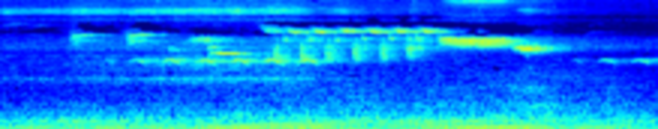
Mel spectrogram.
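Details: Golden-cheeked warbler singing a short phrase of high, buzzy notes that climbs into a thin, drawn-out buzz near the end, over a steady low rumble of background noise.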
